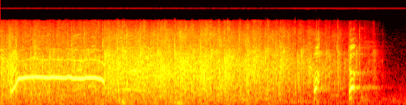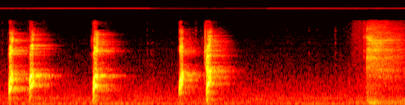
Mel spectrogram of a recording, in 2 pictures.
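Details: Six sharp, bark-like vocal bursts in quick irregular pairs after crowd noise and applause: acted, simulated vocal tics of Tourette syndrome in a film scene.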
